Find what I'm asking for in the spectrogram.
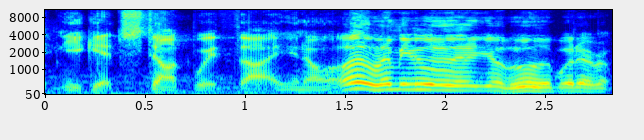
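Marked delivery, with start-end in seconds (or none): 1.5-2.8 high, loud mock caller babble; imitating rambling caller. Agent mimicking the caller he got stuck with, high and babbling. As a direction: jabber like a pushy amateur, pitched way up.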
